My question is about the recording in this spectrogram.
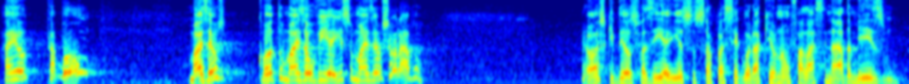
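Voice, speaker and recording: A man preacher telling a story from the pulpit in an animated sermon. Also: normal speed. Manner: storytelling, animated pitch swings. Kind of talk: sermon testimony. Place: church hall. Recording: long hall reverb.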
